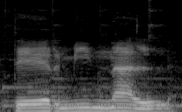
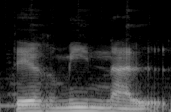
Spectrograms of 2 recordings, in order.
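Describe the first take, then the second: The two takes are said the same way.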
